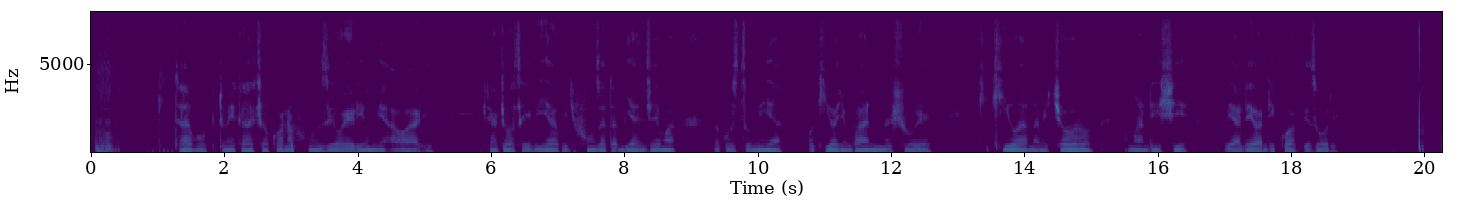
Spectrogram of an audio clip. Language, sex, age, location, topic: Swahili, male, 18-24, Dar es Salaam, education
